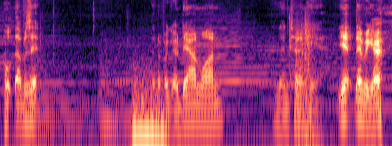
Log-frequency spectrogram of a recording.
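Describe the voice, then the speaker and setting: A man's voice: lowish voice, steady tone, moderate pace, over music. A man with an Australian accent chatting casually and rambling with jokes while live-streaming a game. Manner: rambling, joking, chatting with viewers.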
